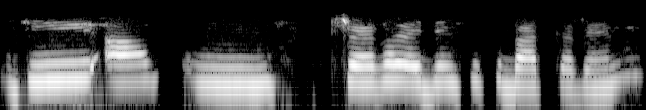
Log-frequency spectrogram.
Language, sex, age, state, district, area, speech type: Urdu, female, 30-45, Uttar Pradesh, Aligarh, rural, conversation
